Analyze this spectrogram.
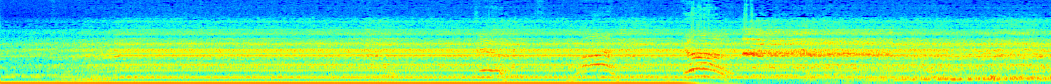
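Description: A race car engine revs up and roars.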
